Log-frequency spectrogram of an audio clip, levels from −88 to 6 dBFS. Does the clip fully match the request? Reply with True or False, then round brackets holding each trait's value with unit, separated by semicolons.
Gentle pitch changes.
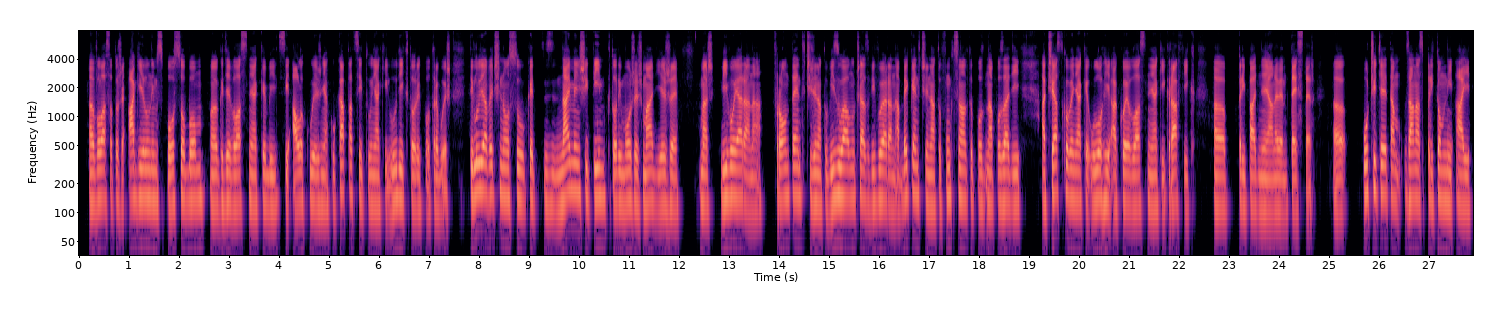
True (2.3 semitones)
